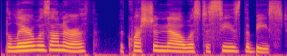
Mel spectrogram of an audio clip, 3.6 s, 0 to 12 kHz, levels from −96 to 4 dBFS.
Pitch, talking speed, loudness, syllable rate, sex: 215 Hz, 200 wpm, -16 LUFS, 5.3 syllables/s, female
